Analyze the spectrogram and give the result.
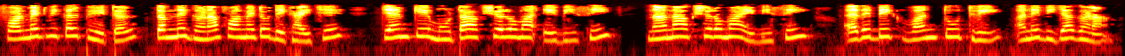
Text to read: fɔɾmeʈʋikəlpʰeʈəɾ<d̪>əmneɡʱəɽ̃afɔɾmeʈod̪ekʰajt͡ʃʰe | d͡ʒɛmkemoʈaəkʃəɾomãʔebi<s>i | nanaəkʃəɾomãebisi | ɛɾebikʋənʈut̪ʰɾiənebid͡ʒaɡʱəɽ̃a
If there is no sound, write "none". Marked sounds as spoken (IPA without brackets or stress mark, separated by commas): t̪, s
